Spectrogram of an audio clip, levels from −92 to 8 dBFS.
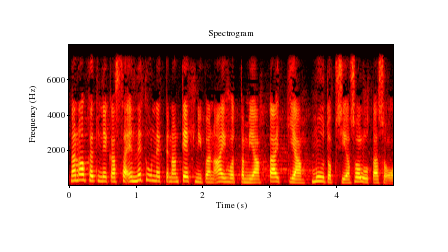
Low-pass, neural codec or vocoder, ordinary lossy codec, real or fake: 7.2 kHz; codec, 24 kHz, 0.9 kbps, WavTokenizer, medium speech release version 1; none; fake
